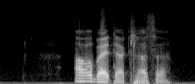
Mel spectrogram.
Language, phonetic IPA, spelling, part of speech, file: German, [ˈaʁbaɪ̯tɐˌklasə], Arbeiterklasse, noun, De-Arbeiterklasse.oga
- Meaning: working class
